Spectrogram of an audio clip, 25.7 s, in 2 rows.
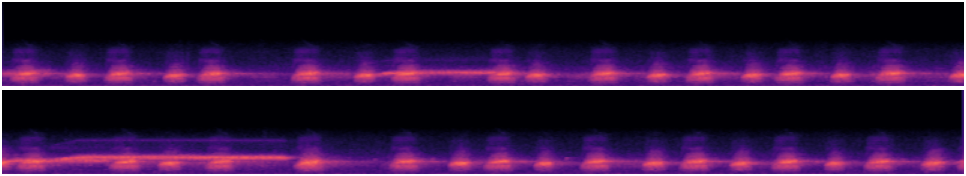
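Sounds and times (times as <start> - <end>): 
wetland spadefoot toad chorus: 0.0 - 25.6.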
